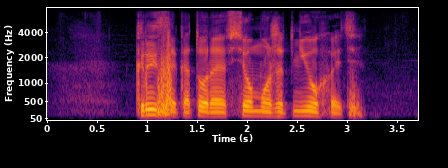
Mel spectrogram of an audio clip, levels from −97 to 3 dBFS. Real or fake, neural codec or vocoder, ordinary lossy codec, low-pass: real; none; none; 7.2 kHz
